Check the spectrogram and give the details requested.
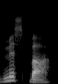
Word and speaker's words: Misbah: chapter, and the name of the town is Misbah.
